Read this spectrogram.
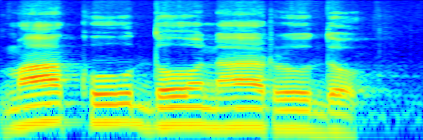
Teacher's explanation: But the Japanese find these clusters of consonants very difficult, like McDonald's. So they actually pronounce it ma-ku do na ru do.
